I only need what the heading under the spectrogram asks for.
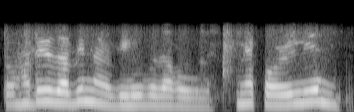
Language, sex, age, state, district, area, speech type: Assamese, female, 30-45, Assam, Sivasagar, rural, conversation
